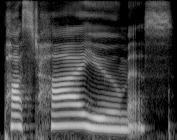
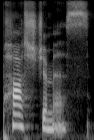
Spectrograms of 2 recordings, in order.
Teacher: Three syllables with the th making a ch sound in natural speech. The h is silent.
